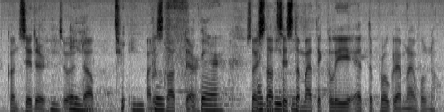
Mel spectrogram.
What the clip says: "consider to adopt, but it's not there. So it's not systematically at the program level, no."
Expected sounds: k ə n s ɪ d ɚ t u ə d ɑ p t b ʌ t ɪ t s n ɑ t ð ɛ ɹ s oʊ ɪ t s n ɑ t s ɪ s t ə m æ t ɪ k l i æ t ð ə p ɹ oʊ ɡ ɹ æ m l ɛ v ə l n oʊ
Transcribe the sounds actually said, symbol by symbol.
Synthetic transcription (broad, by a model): k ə n s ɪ d ɚ t u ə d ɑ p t b ʌ t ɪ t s n ɑ t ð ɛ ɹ s oʊ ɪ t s n ɑ t s ɪ s t ə m æ t ɪ k l i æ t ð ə p ɹ oʊ ɡ ɹ æ m n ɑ w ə l n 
